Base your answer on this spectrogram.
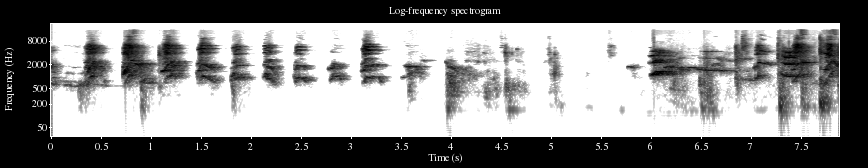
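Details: Blenheim Cavalier King Charles Spaniel puppies from a five-pup New Year's litter in a home pen: a fast run of high yips and barks, a short lull with softer sounds, then a renewed burst of yelping.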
